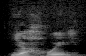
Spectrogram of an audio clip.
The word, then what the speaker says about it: Yahweh: nama personal Allah kita adalah yhwh atau dibaca yahwe dan nama inilah yang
